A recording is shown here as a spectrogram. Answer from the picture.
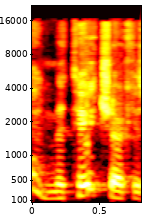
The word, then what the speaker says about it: Mateychuk: Denton Mateychuk goes out injured. Did I pronounce it right? – Yeah, Mateychuk is how you say it. You got it.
